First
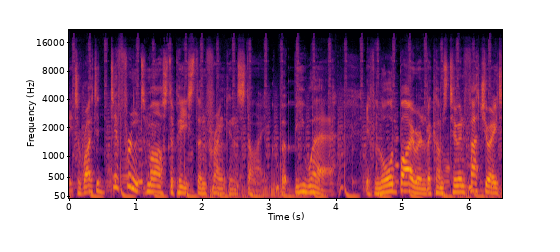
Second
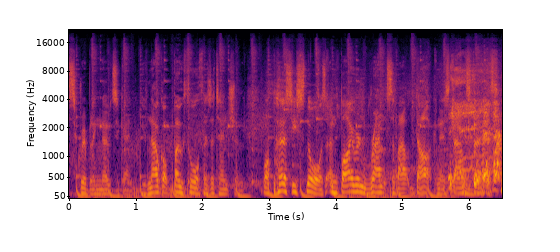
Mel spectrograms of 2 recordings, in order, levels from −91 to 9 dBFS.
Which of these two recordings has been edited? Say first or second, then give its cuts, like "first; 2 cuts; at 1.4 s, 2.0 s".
first; 1 cut; at 3.1 s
